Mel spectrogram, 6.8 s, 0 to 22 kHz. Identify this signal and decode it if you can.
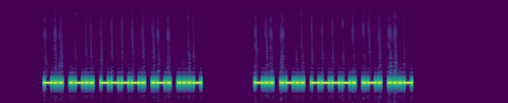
Morse code, heard as a keyed tone, about 36 wpm, 700 Hz. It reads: DL9RV DL9RV
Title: DXCC-100 Call Signs - 5 Characters - Repeated 2x - 35wpm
